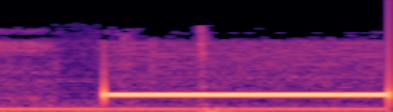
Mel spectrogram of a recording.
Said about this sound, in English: And we are we're ringing her. We'll see if we can catch up with her. But she may not be home yet, and she also may be busy.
